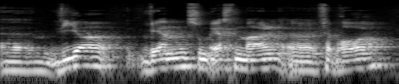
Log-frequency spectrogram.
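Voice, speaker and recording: A man in his forties from France, speaking German with a French accent, answering interview questions as a startup founder with thoughtful pauses. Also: on the low side, a little mellow, heavy reverb. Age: 40s. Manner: thoughtful, many pauses and fillers.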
